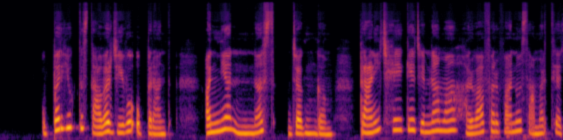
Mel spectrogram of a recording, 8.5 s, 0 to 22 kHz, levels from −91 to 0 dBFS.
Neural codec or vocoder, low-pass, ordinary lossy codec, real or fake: none; 19.8 kHz; Opus, 32 kbps; real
